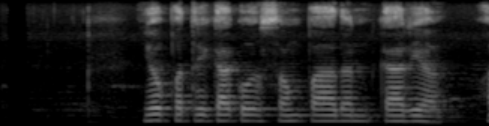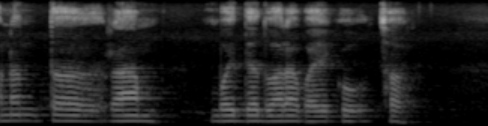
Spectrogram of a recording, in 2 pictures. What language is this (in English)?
Nepali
